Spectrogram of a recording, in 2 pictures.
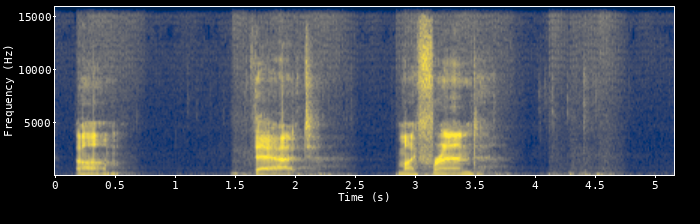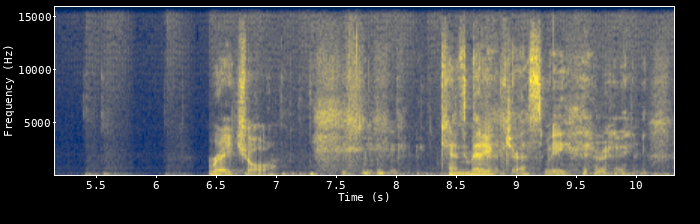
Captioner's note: chuckles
